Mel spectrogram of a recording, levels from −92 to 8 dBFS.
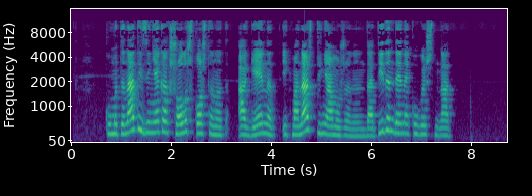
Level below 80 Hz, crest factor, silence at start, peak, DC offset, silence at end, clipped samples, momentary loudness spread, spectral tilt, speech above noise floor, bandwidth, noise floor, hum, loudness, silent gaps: -74 dBFS; 24 dB; 0.75 s; 0 dBFS; under 0.1%; 1.15 s; under 0.1%; 15 LU; -2 dB/octave; 52 dB; 11.5 kHz; -75 dBFS; none; -22 LUFS; none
